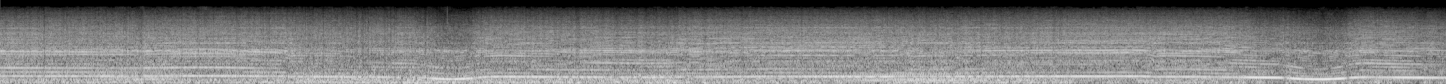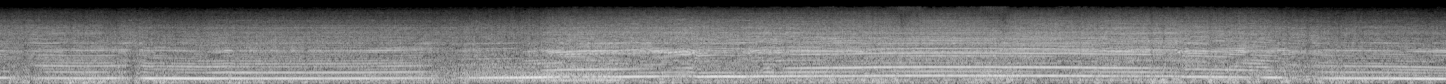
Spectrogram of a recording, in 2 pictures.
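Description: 2003 Kawasaki ZX-6R inline-four sport-bike engine running hard at high revs on track, heard from the rider's seat. Its pitch dips sharply and comes back twice, about four and thirteen seconds in, runs lower for a while, then climbs and falls again near the end.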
